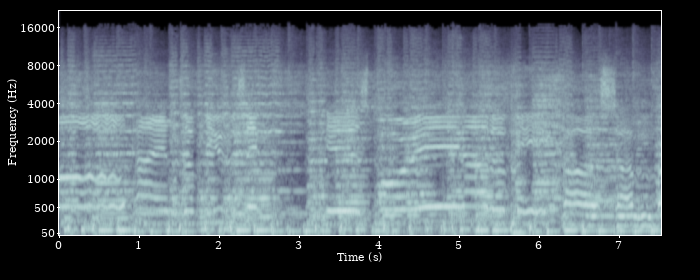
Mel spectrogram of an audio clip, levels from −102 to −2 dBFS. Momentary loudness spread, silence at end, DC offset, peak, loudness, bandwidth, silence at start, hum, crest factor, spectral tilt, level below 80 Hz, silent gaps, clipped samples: 4 LU; 0 s; under 0.1%; -4 dBFS; -17 LUFS; 17 kHz; 0 s; none; 14 dB; -3 dB/octave; -34 dBFS; none; under 0.1%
